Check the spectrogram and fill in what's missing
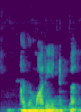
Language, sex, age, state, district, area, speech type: Tamil, female, 18-30, Tamil Nadu, Thanjavur, rural, spontaneous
